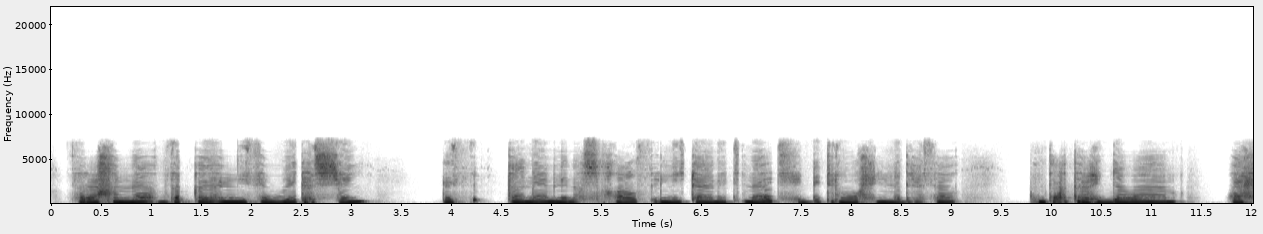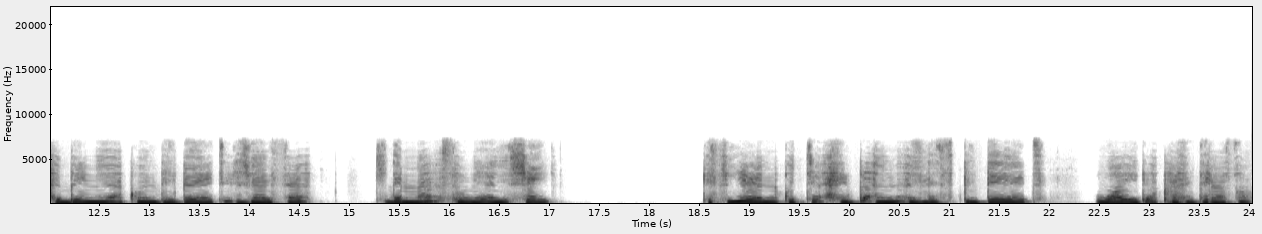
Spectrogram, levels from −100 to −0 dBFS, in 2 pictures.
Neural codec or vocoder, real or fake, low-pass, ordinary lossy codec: codec, 44.1 kHz, 1.7 kbps, Pupu-Codec; fake; 7.2 kHz; none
